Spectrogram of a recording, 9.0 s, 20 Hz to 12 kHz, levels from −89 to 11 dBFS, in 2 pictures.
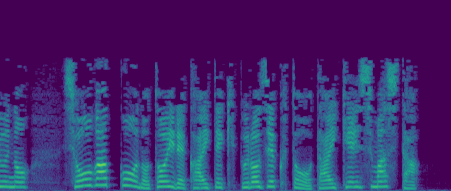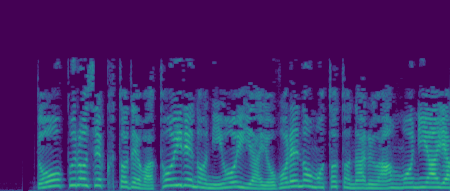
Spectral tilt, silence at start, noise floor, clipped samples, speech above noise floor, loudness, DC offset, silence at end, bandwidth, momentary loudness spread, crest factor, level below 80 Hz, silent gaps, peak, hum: -2 dB/octave; 0 s; -58 dBFS; under 0.1%; 34 dB; -23 LUFS; under 0.1%; 0 s; 8.8 kHz; 9 LU; 20 dB; -62 dBFS; none; -4 dBFS; none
